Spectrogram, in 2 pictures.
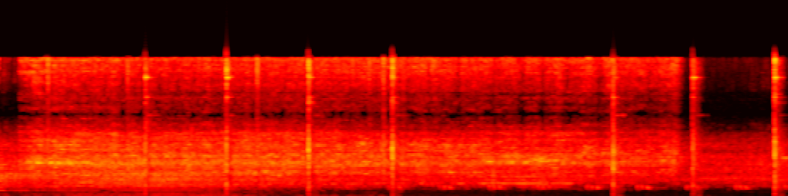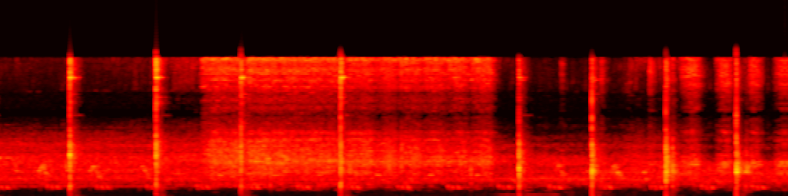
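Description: A hammer strikes a hot-cut chisel set across a red-hot steel bar on an anvil, cutting the hot steel, with sharp metal-on-metal blows about one a second. A steady hiss runs beneath the blows.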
